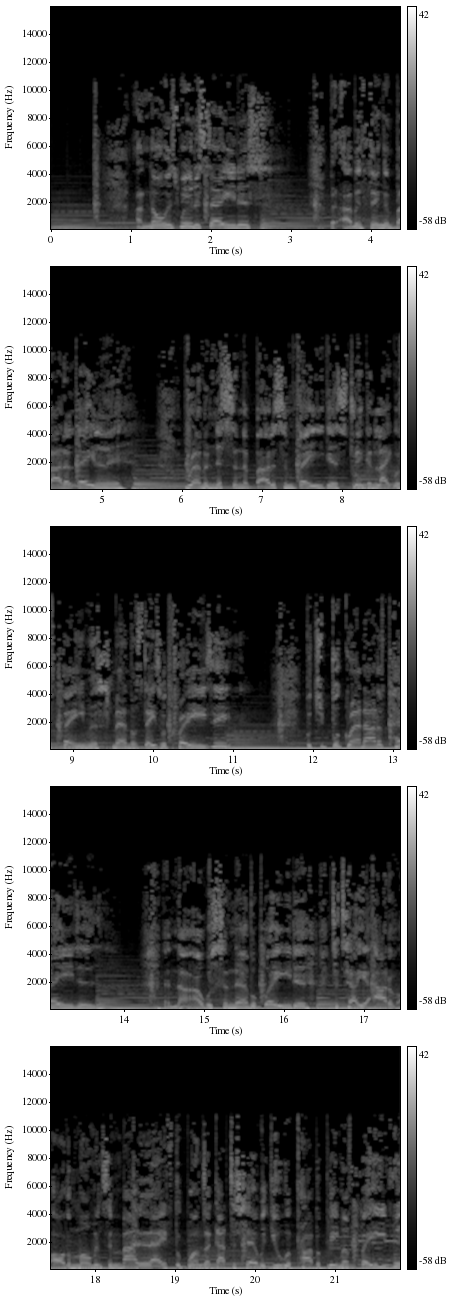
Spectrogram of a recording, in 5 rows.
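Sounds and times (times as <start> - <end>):
pop song with lead singer: 0.0 - 21.8
speech: 0.8 - 21.8.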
